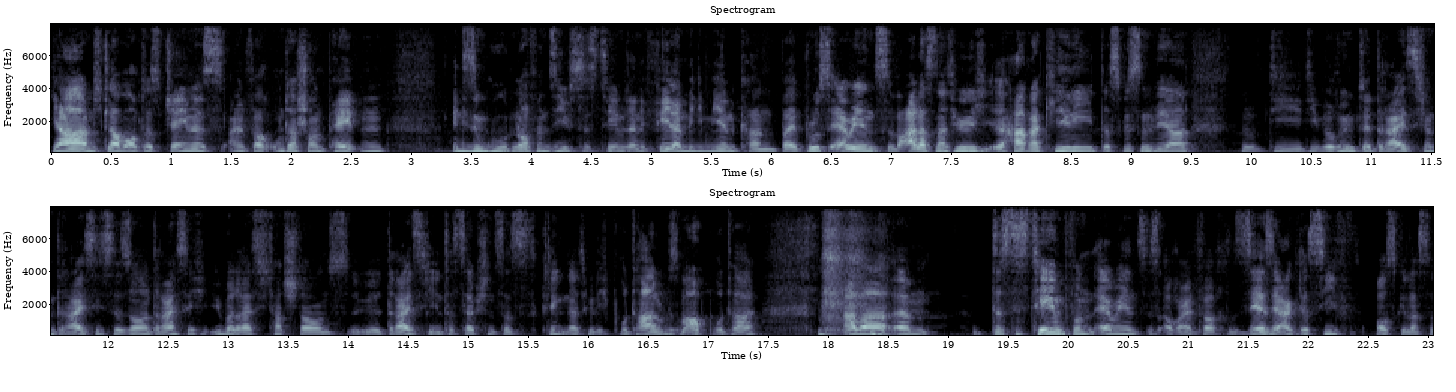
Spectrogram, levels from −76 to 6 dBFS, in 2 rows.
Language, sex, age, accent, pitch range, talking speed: German, male, 20-39, German, 135-175 Hz, 160 wpm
